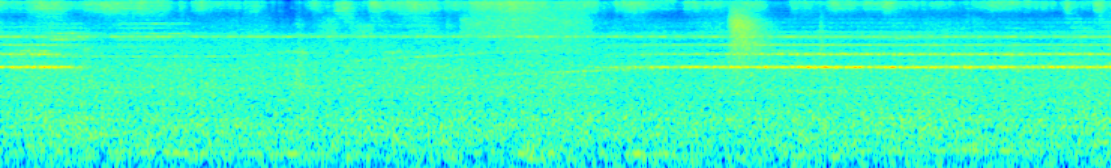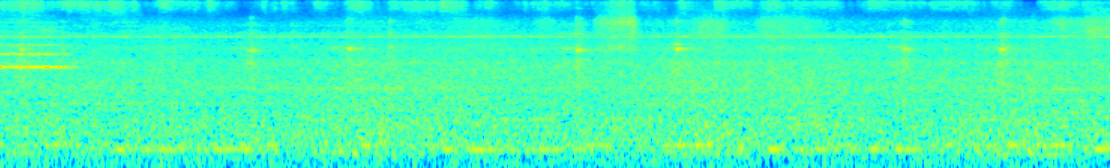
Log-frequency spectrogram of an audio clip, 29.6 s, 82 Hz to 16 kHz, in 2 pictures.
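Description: Bombardier M7 electric multiple-unit train running past a platform as it pulls out: a steady, loud rumble of wheels and traction gear under a low hum. A high squeal glides up and holds steady from about a quarter of the way in until about halfway, and the noise grows slightly louder later on.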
